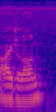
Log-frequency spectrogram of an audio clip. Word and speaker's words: Eidolon: An upcoming expansion called the Plains of Eidolon. Again, nailing the pronunciation. Eidolon? It's Eidolon. I watched the video. It is Eidolon.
